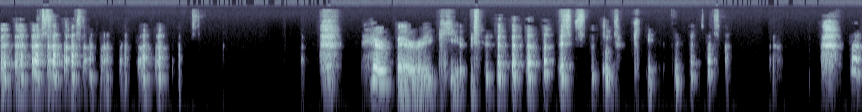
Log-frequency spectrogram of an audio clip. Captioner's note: laughter; laughter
